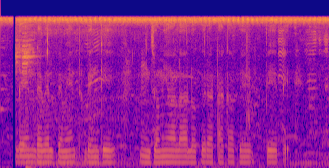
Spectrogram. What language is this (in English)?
Bangla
